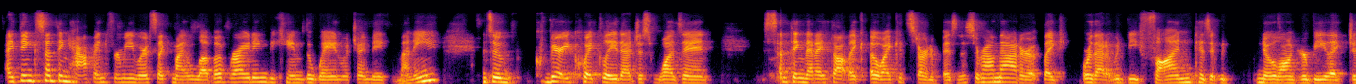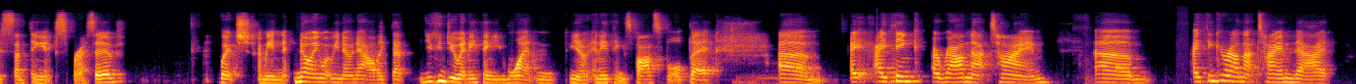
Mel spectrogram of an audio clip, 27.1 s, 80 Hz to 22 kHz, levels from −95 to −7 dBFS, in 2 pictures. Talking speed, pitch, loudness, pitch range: 210 wpm, 170 Hz, -18 LUFS, 160-195 Hz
